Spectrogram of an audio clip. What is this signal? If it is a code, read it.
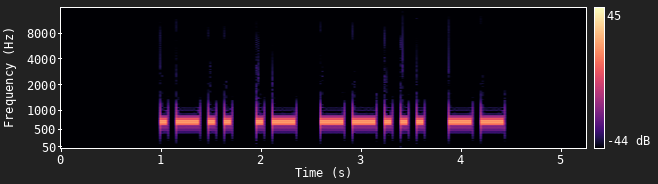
Morse code, heard as a keyed tone, about 15 wpm, 700 Hz. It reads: LA7M
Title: DXCC-100 Call Signs - 4 Characters - 15wpm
